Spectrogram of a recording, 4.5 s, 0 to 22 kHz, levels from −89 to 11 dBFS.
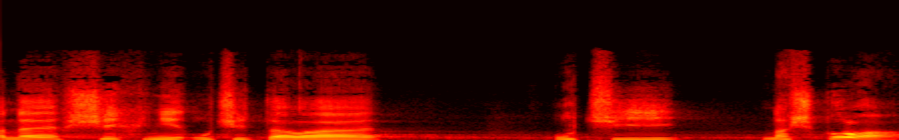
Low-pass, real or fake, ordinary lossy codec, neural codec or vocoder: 14.4 kHz; fake; MP3, 64 kbps; autoencoder, 48 kHz, 32 numbers a frame, DAC-VAE, trained on Japanese speech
